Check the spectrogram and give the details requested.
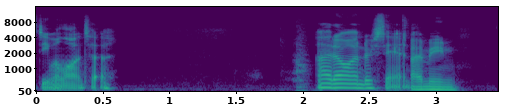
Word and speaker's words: Dimalanta: Don't base Dimalanta off of Demi. It's Dimalanta. Yeah, and then even so, Dimalanta. Get that? I've gotten Dimalante.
